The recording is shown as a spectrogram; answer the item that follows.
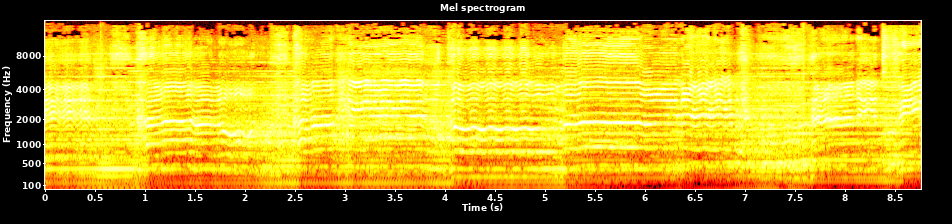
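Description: A woman singing live into a handheld microphone over instrumental accompaniment, holding long notes with a wavering vibrato. The low accompaniment thins out about halfway through.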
